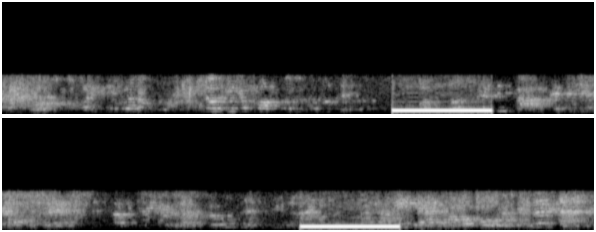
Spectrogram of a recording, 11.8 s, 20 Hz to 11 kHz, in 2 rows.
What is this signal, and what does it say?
Ringback tone (Europe, 425 Hz), with speech.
